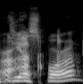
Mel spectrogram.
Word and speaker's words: diaspora: Did you say diaspora? – Yeah, diaspora. So that's how you say it.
